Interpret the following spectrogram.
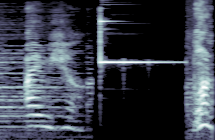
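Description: A voice over film music, then about a second in a single high ding sound effect that rings on one steady pitch, fading, and cuts off abruptly.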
